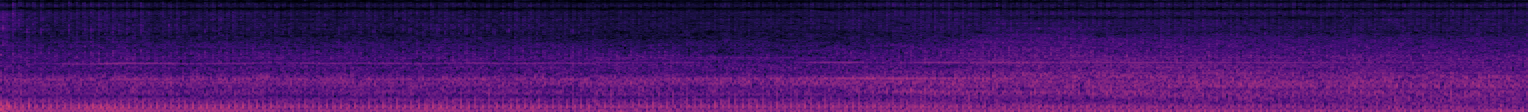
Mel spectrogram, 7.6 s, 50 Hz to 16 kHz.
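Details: Westinghouse 7,000-watt electric-start generator that would not start, with a rusted gas tank and gummed carburetor. After carb cleaning, fresh fuel and pilot jet/emulsion tube work, it runs at constant speed with an even drone and no stumbles, surging or misses.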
